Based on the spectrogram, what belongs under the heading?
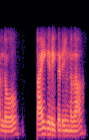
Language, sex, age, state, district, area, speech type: Tamil, male, 18-30, Tamil Nadu, Chennai, urban, conversation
